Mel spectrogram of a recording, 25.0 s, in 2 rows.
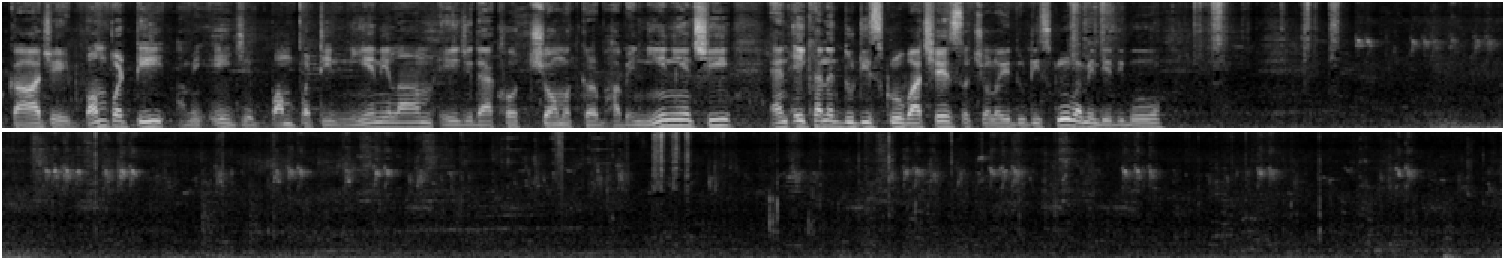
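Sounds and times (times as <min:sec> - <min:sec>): birds chirping: 0:00.0 - 0:25.0
low handling rumble: 0:11.8 - 0:15.8.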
